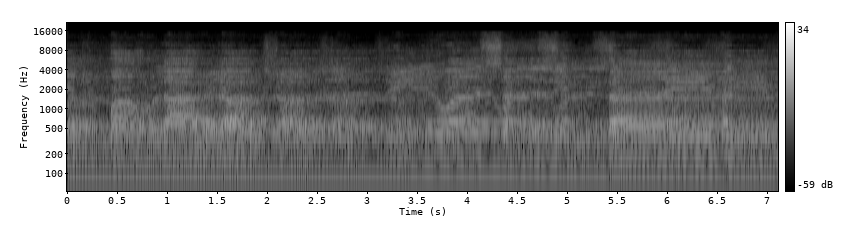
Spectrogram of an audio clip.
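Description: Male vocalist singing a naat, an Islamic devotional song, into a microphone in long gliding melodic phrases over a steady low drone.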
